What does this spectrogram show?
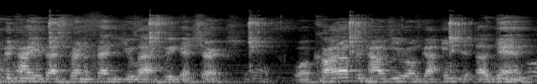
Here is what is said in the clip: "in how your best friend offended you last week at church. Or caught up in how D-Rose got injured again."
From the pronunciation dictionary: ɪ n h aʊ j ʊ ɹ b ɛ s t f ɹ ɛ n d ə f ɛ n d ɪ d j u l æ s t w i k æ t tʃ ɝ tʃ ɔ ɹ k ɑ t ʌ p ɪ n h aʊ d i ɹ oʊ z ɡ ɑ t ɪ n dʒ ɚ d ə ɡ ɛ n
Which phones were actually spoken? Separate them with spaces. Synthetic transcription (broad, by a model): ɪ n h aʊ j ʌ ɹ b ɛ s t f ɹ ɛ n d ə f ɛ n d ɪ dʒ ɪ l æ s t w i k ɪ t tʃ ɝ tʃ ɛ l k ɑ t ʌ p ɪ n h aʊ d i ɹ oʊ ɡ ɑ t ɪ n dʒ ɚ ə ɡ ɛ n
